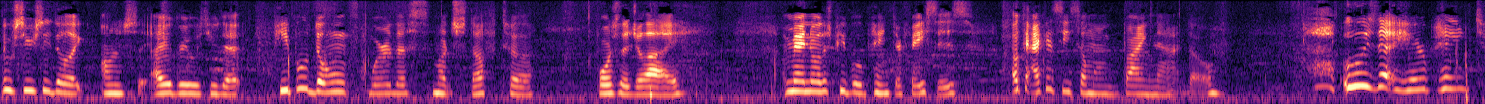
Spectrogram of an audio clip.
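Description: A woman with a dark, mellow, somewhat breathy tone speaks at a moderate pace with lively intonation and long, frequent pauses over light background noise. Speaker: vlogger shopping with dad. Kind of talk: casual vlog chat. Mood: playful, laughing. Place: shop. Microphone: phone near.

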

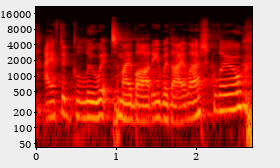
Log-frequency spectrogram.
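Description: A woman's fairly low voice with lively intonation. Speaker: stand-up comedian. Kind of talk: stand-up comedy routine. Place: stage. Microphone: handheld.

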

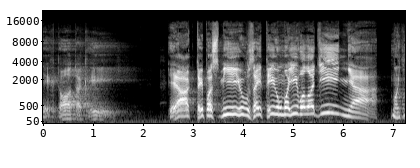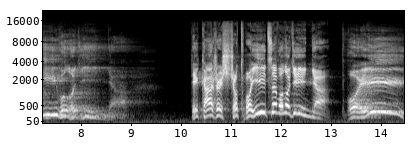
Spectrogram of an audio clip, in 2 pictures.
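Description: Cartoonish character voice from a high-pitched man, very slow in pace with long, frequent pauses. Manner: haughty, then enraged shouting.

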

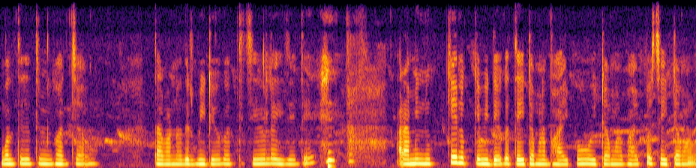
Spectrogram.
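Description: Against noticeable background noise, a woman with a medium pitch speaks in a monotone, flat intonation. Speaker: vlogger and homemaker. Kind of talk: casual vlog narration. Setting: at home and in village outdoors.

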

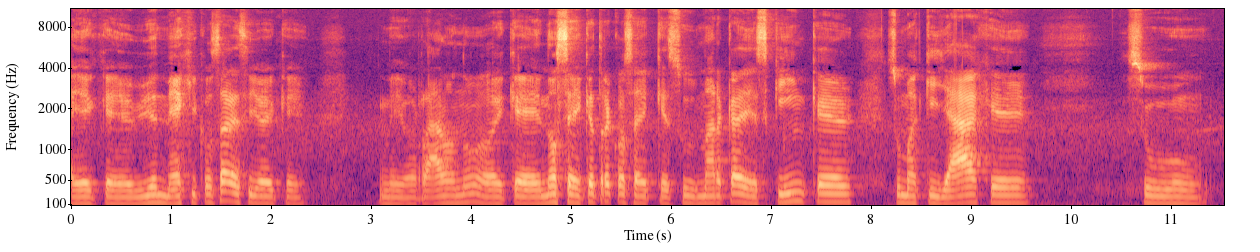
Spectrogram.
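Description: With a Mexican accent, a man talks at a fairly slow pace in a dark, mellow tone and fairly even intonation. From Mexico. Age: 20s. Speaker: host's boyfriend. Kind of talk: casual chat. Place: home room. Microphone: handheld.

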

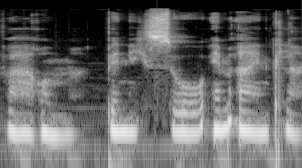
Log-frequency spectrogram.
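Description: Soft-spoken, very slow delivery over music in the background. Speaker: self-help coach. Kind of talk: guided affirmation recording.

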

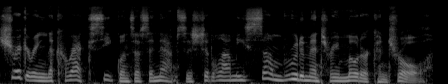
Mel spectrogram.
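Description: In a put-on character voice, a female-sounding speaker talks very fast at a fairly low pitch for a woman. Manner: precise, articulate.

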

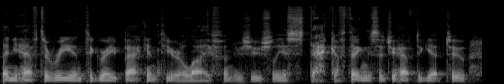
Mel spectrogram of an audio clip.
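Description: With a fairly quick pace, a man is talking. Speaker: preacher. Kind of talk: sermon. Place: church. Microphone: headset.

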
